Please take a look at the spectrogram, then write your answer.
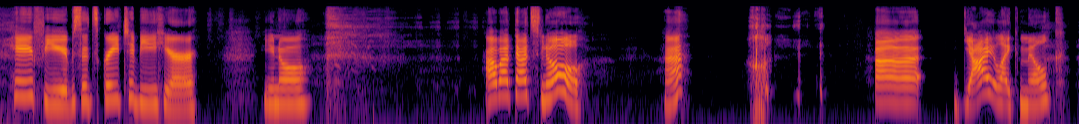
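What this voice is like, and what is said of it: Exaggerated Minnesotan accent. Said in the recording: “a more intense Minnesotan accent ... That was spot on.”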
